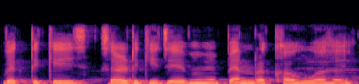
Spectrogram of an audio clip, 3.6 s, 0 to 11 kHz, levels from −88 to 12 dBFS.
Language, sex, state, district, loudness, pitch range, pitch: Hindi, female, Uttar Pradesh, Lucknow, -14 LUFS, 200-215 Hz, 210 Hz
